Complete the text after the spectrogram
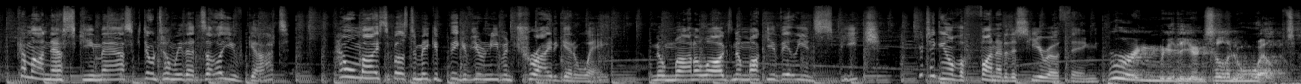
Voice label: Character

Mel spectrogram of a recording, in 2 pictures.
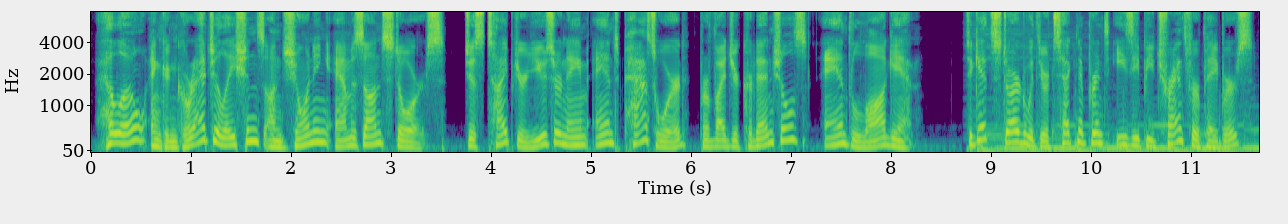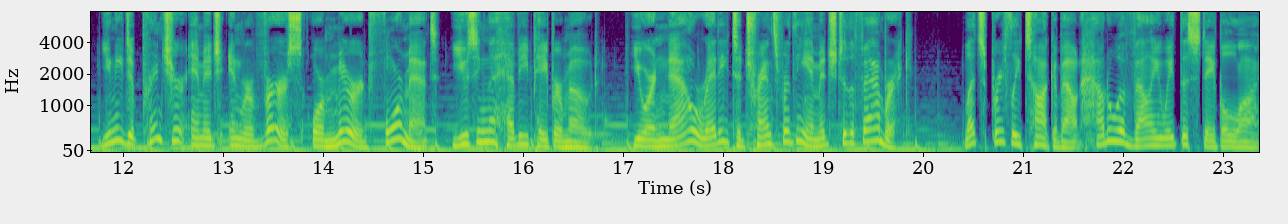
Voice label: Elearning

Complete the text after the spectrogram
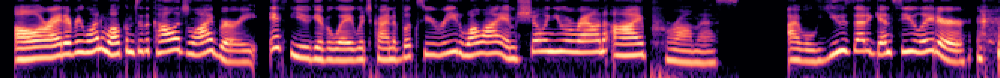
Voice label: Character Sampler; English - USA and Canada

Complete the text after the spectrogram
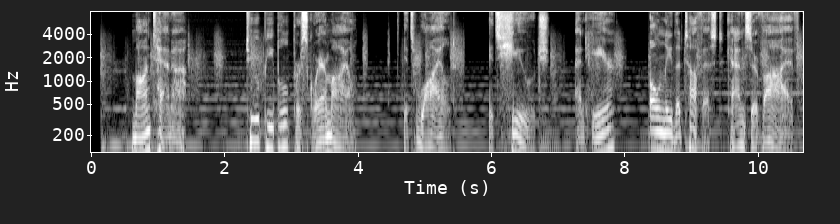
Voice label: DOCUMENTARY

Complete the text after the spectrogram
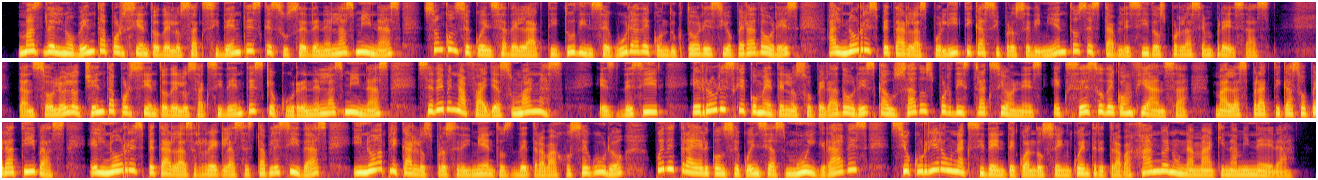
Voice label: Spanish Documental

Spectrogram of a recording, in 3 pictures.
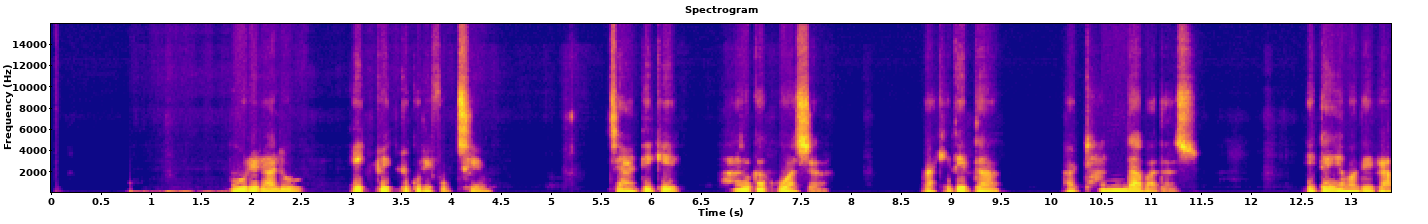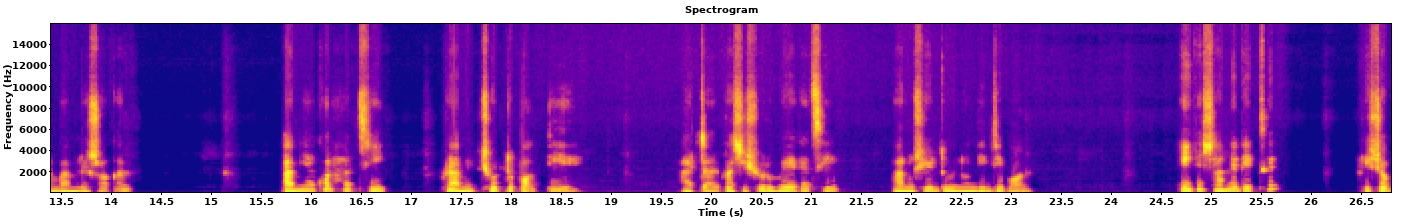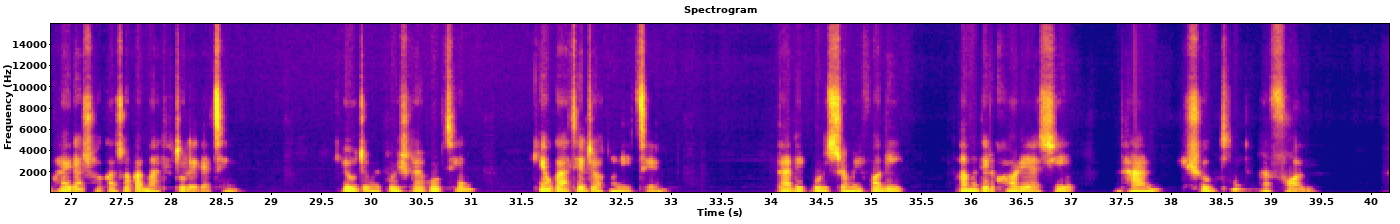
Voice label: Bengali nature

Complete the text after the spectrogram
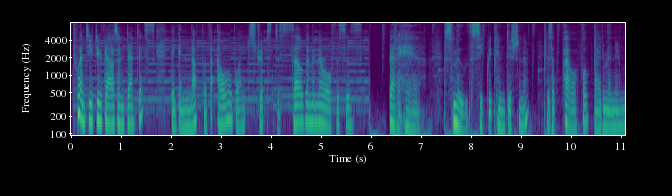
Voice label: COMMERCIAL HOME STUDIO PRODUCED

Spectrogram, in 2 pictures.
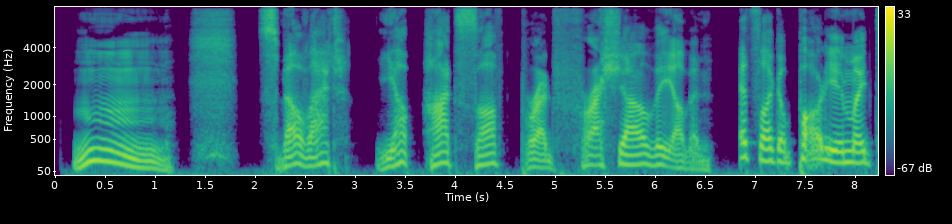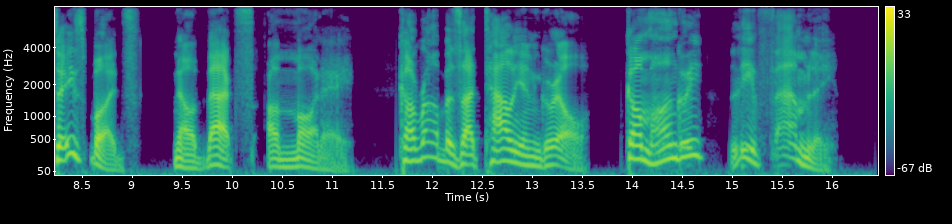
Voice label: Radio; Carrabbas

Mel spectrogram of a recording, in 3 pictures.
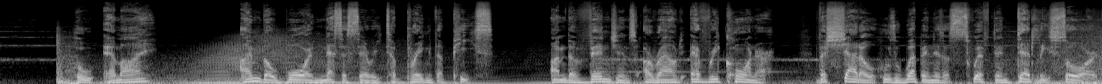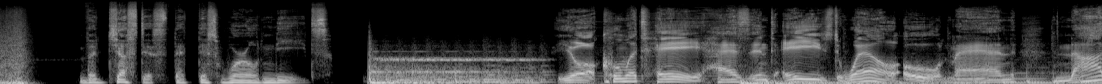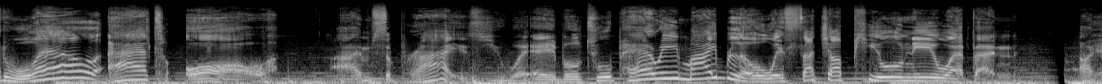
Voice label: character video game

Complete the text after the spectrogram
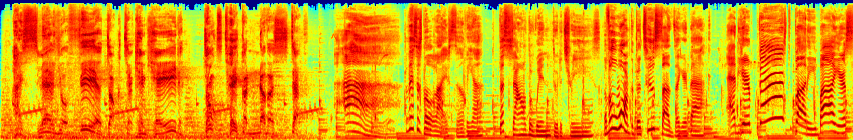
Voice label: Animation

